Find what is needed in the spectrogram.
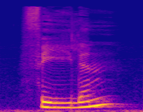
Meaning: for there to be a lack [with dative ‘to someone/something’ and an (+ dative) ‘of something’] (idiomatically translated by English lack with the dative object as the subject)
- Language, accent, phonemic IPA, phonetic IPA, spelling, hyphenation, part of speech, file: German, Austria, /ˈfeːlən/, [ˈfeːln̩], fehlen, feh‧len, verb, De-at-fehlen.ogg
